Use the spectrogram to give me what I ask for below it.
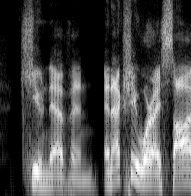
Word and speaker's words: Cynefin: that word again yeah it's c-y-n-e-f-i-n q-nevin and actually where i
